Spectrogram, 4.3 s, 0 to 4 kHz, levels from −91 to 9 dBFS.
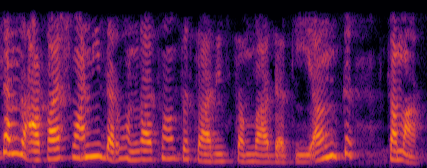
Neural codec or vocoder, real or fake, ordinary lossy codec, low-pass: codec, 16 kHz, 16 kbps, FreqCodec, smaller model; fake; AAC, 32 kbps; 3.6 kHz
